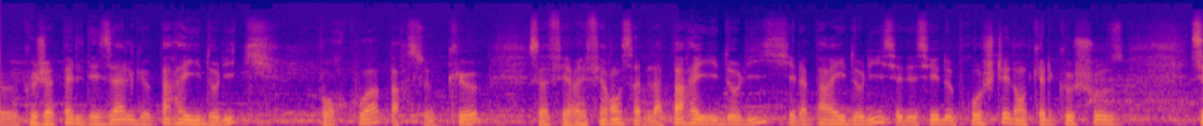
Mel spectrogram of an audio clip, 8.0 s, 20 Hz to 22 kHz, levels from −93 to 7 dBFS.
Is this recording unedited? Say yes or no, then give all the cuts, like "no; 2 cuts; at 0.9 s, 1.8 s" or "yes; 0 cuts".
no; 1 cut; at 3.5 s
